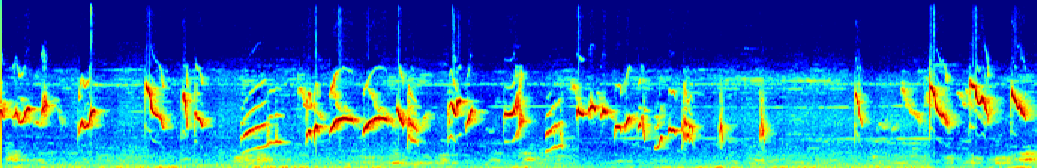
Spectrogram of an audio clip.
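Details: Tembakan sejalur song of a mountain white-eye, meant as a learning tutor: dense high-pitched chattering of sweeping notes and twitters, long energetic runs broken by short gaps, a faint low rumble underneath.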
